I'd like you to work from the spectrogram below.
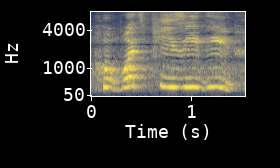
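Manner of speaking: high, slow puzzled imitation; Dongwon.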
